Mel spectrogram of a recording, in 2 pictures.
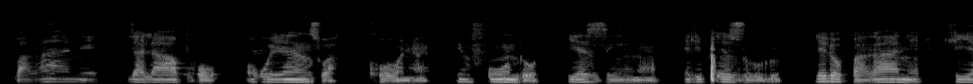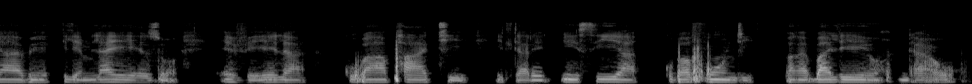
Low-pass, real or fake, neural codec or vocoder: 7.2 kHz; real; none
